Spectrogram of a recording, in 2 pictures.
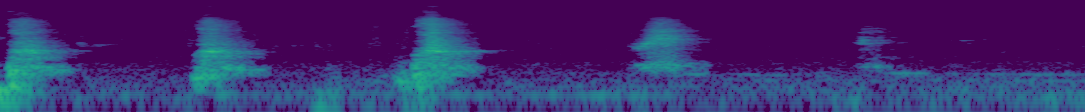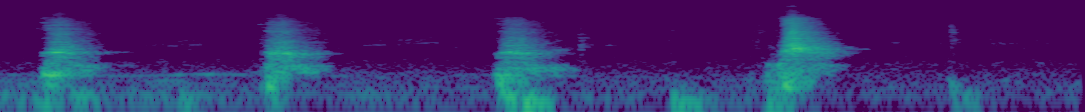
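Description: Sharp, forceful exhalations, one with each punch or strike of karate shadowboxing, coming about once a second, nine in all, the one near the end the loudest.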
